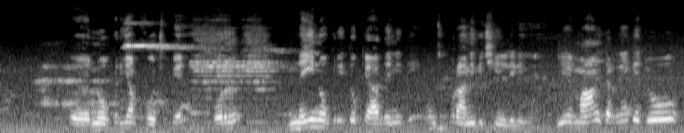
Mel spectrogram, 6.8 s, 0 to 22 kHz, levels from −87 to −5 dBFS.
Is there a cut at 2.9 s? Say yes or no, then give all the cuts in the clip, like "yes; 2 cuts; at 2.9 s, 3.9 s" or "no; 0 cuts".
no; 1 cut; at 5.6 s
